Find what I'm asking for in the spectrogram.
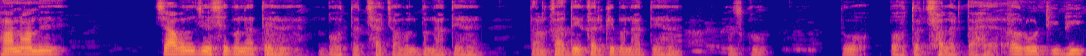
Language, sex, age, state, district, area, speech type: Hindi, male, 60+, Uttar Pradesh, Prayagraj, rural, spontaneous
